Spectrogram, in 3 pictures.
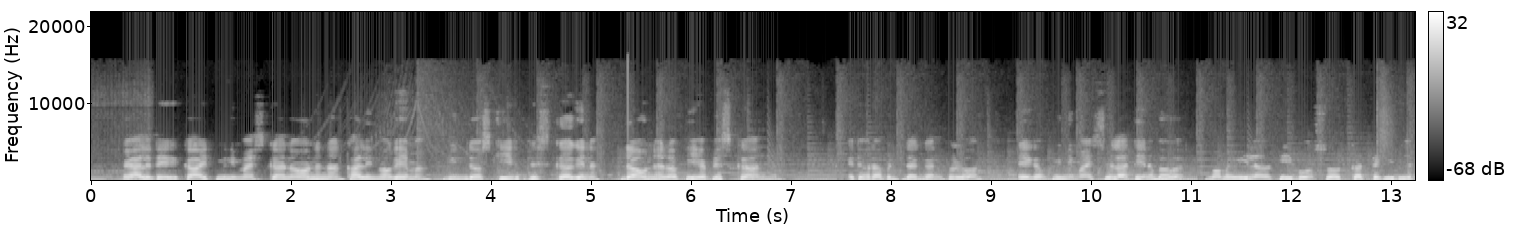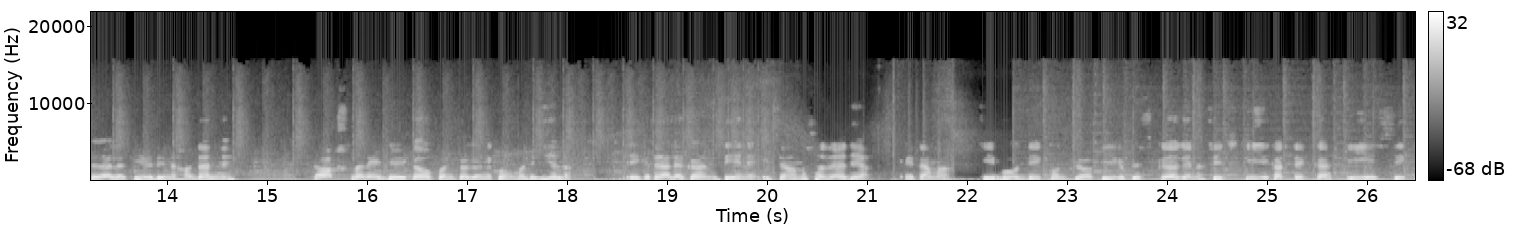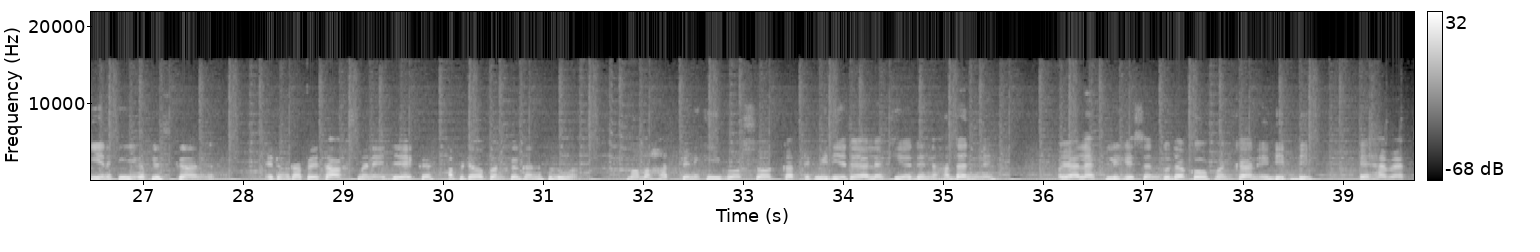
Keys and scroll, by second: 6.5 super+Down, 26.5 ctrl+shift+Escape.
